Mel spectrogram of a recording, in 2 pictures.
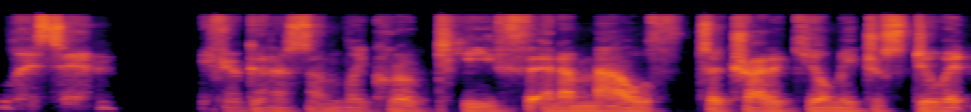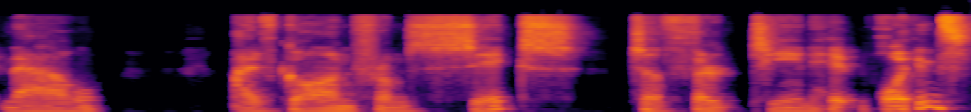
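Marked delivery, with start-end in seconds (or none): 0.0-5.4 low, hushed half-whisper under the breath. A player voices his character speaking to a chest: half-whispering to the chest. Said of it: "He whispers to the chest".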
